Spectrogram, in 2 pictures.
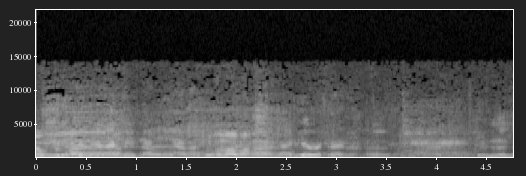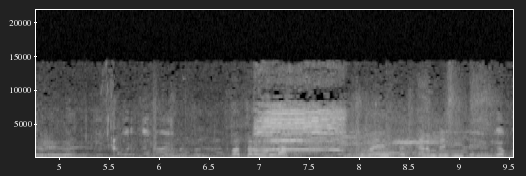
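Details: At the Morpalayam Friday market in Namakkal, goats give repeated vibrato bleats, several at once. A bright, high, strained bleat comes near the end, while people talk all around.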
